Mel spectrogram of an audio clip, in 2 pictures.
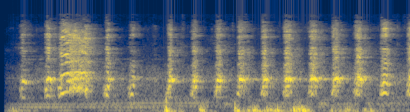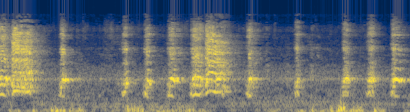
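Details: Chicken making loud noises: a rapid series of harsh, honking squawks, with several longer, noisier squawks among them. The calls come in quick bursts with brief pauses, over low rumbling background noise.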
